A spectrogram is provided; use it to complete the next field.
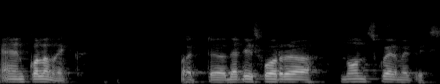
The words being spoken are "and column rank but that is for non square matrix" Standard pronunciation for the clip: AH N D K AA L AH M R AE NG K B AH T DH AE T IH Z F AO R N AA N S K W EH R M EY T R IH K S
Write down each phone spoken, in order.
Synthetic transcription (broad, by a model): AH N D K AA L AH M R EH K B AH T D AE T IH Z F AO R N AA N S K W EH R M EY T R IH K S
